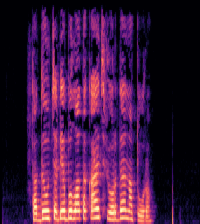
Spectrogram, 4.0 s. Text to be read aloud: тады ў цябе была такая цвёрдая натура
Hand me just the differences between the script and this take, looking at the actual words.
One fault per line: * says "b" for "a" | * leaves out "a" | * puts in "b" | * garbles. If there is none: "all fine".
all fine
